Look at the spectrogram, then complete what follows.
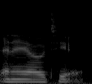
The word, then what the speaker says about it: Naoto: I always forget how to pronounce their names. That is N-A-O. No. T-O. I believe it's either that or Naotou.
